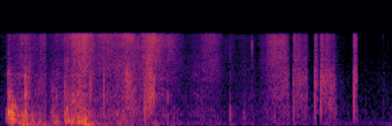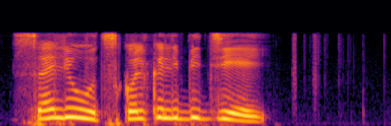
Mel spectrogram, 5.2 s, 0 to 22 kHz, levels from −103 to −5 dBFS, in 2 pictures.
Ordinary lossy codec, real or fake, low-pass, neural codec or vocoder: AAC, 48 kbps; real; 7.2 kHz; none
